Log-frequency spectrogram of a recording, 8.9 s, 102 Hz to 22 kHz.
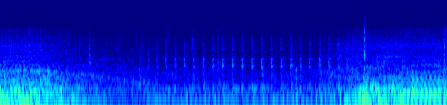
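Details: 1999 Ford Crown Victoria Police Interceptor V8, oil low, appeared a day after a catalytic converter light: sharp regular tap about four per second at idle, harsh on start, worse at high rpm; cause unknown; engine ticking.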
